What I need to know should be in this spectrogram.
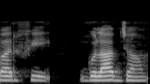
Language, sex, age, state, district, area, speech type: Telugu, female, 30-45, Andhra Pradesh, Nandyal, urban, spontaneous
